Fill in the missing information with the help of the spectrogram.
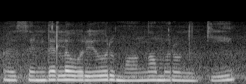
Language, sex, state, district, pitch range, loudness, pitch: Tamil, female, Tamil Nadu, Kanyakumari, 190-205 Hz, -15 LUFS, 195 Hz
